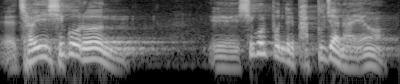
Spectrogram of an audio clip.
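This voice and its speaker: With a mid-range, slightly mellow voice, a middle-aged guest pastor preaches a humorous storytelling sermon at a dawn prayer service, often quizzing the congregation in call-and-response fashion. The sound carries the echoey reverb of a large church sanctuary.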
